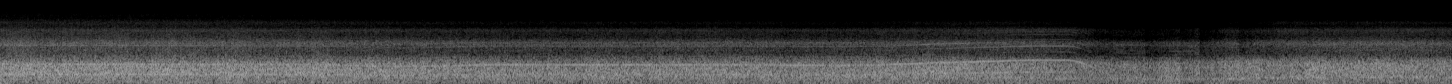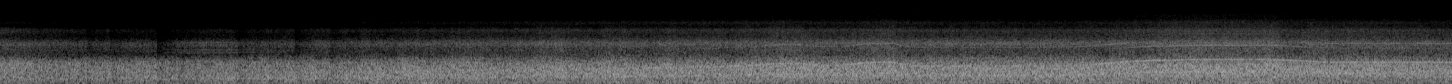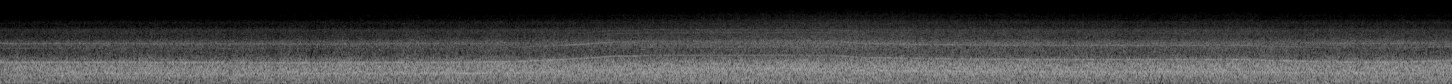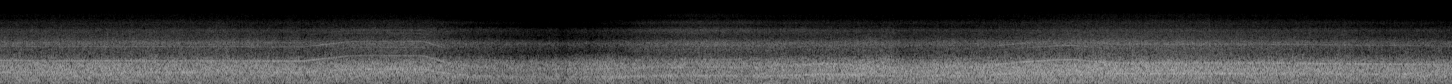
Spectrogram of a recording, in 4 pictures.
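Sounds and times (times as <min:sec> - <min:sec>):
electric motor and propeller whining: 0:00.0 - 0:58.0
heavy wind rush: 0:00.0 - 0:58.0.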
